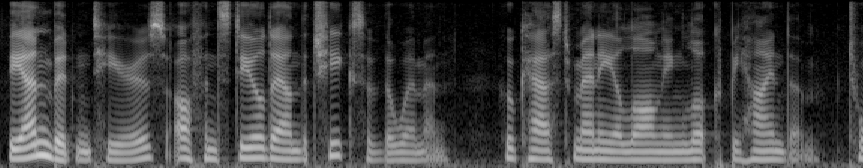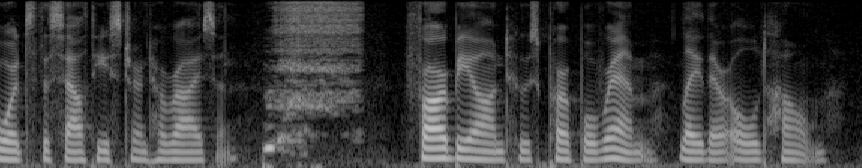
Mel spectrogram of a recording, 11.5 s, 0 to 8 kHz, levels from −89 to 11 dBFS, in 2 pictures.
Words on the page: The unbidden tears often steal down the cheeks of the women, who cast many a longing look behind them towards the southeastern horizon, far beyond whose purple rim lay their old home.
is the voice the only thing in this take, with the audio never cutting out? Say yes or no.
no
